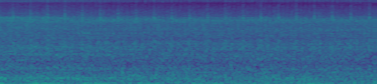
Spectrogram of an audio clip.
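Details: Car after replacing the faulty ignition coil on misfiring cylinder four: steady, even idle with a low hum, no stumble or missing beat; misfire fixed, normal idle.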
